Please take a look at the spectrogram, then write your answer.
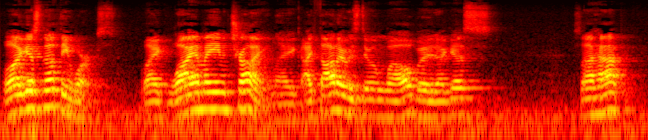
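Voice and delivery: low, soft and defeated, trailing off; depressed. Retold or imitated. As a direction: sink into hopeless resignation, voice dropping away. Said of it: "Or you go to depression".

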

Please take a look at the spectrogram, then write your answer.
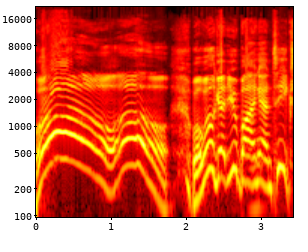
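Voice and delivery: high, drawn-out mock crowd chorus; imitated chorus. Roomful of antiques dealers answer in unison, high and drawn-out. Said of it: "they all say in unison".

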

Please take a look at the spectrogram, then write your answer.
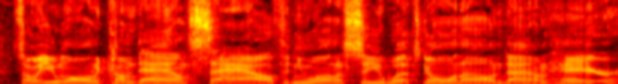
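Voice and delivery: exaggerated American South twang; Southern accent. Shown as a demonstration. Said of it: "I can't do the Boston accent, but I can do".

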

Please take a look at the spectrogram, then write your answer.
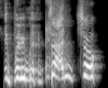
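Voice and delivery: high, giggly joke; blurted out through laughter; laughing. Real, not acted. Mother mishears podcast, laughs. (riéndose)

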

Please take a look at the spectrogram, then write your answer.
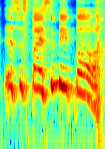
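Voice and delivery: hammed-up Italian accent, high and laughing; a jokey Italian mobster impression, laughing through it; mock Italian accent. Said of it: "Do I close it like an Italian?".

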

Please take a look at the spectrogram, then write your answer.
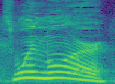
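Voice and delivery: high, loud laid-back burnout dude. Pretend. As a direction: plead like a lazy stoner. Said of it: "Like my burnout voice".

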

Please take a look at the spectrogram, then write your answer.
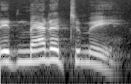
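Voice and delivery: ordinary talk

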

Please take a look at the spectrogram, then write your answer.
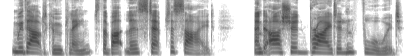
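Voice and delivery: ordinary delivery

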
